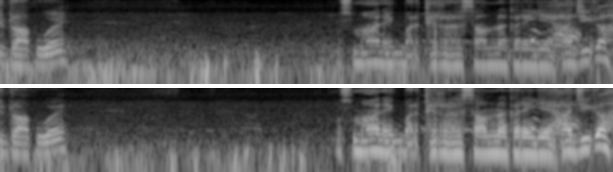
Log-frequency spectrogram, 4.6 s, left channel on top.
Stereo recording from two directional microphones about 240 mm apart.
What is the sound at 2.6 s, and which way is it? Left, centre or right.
Speech, centre.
